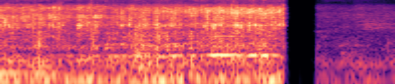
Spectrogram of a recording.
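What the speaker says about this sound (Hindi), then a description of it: "अब हम इसको निकालते हैं और बाकी का चिकन भी हम इसी तरह फ्राई कर लेते हैं।" Chicken pieces fry in hot oil for a burger recipe, a steady close sizzle and crackle that cuts off abruptly and then returns softer, with no voices.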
